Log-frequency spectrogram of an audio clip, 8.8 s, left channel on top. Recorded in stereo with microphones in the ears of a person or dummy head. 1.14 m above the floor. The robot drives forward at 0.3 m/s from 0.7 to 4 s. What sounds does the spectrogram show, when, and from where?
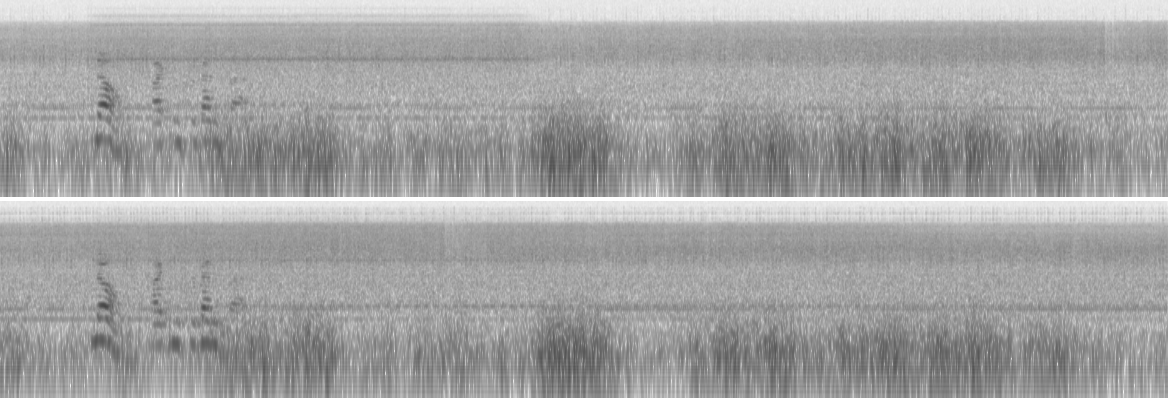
0.7 s a woman speaking: 30° right (ahead or behind), 1.4 m; by 1.9 s 35° right (ahead or behind), 1.2 m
